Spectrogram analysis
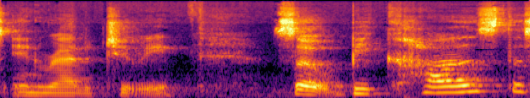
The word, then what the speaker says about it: ratatouille: up too much so you will hear a little bit of a wii at the end tui in this pronunciation of ratatouille then the first um syllable has a little stress so we do have the a black cat vowel there it does sound like the word rat or the word rad because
